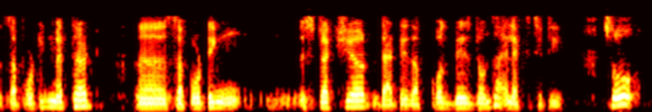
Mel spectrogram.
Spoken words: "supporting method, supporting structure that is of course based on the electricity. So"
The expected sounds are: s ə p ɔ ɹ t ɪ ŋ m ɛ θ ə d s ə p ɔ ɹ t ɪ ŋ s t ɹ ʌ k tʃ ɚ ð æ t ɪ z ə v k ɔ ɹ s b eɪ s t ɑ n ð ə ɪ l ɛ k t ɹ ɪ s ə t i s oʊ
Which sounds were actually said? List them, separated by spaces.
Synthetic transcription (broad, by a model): s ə p ɔ ɹ t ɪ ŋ m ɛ t ə d s ə p ɔ ɹ t ɪ ŋ s t ɹ ʌ k tʃ ɚ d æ t ɪ z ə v k ɔ ɹ s b eɪ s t ɑ n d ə ɪ l ɛ k t ɹ ɪ s ə t i s oʊ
